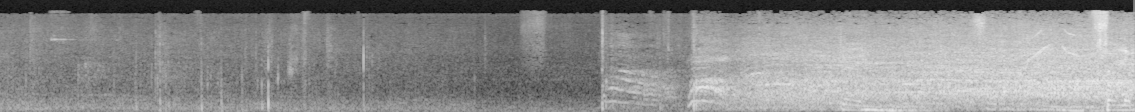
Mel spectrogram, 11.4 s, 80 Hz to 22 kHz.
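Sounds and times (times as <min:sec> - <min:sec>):
large tennis arena crowd cheering in Melbourne: 0:06.9 - 0:11.3.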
